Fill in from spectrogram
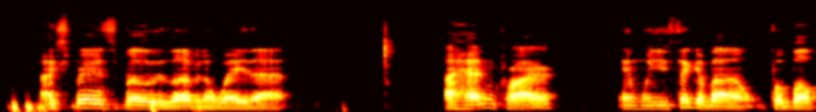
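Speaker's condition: ALS

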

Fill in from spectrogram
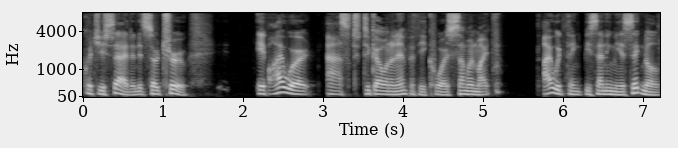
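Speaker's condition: No condition

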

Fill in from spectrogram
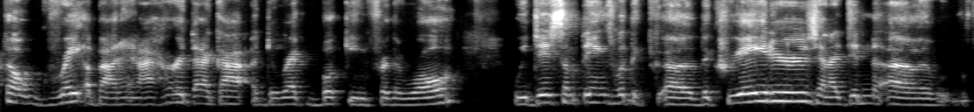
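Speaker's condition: No condition

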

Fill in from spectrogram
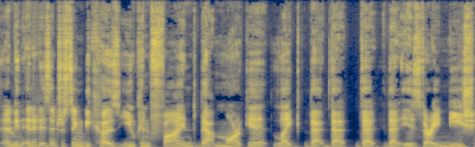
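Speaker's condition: Stutter after traumatic brain injury, acquired after concussion; softball grounder hit throat, fell hit head, vocal contusion, 10 years ago; much improved, past speech therapy and physical rehab; initially very slow, staccato broken-up words, not making sense, motor skills impaired; repeated words

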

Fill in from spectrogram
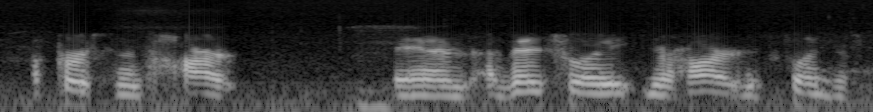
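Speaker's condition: Cerebellar ataxia; diagnosed about 12 years ago, cerebellum two thirds missing on MRI, tested for hereditary Friedreich's form, dad's-side family history, cause unknown; degenerative, untreatable, not in wheelchair, no medicine due to drug hypersensitivity, recent lower back MRI, foot numbness, leg neuropathy pain

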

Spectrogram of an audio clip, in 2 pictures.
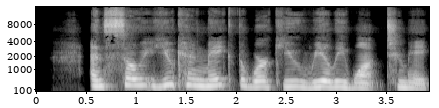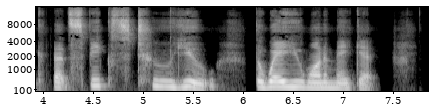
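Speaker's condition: No condition

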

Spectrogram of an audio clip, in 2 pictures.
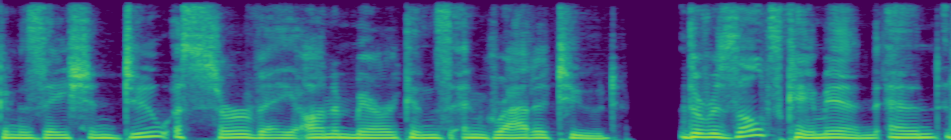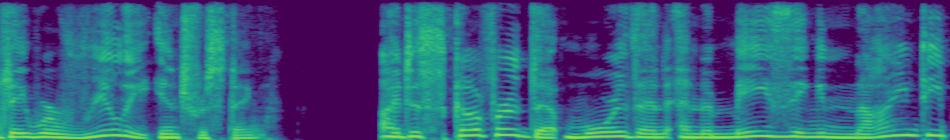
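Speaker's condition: No condition

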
